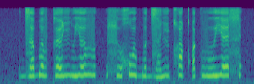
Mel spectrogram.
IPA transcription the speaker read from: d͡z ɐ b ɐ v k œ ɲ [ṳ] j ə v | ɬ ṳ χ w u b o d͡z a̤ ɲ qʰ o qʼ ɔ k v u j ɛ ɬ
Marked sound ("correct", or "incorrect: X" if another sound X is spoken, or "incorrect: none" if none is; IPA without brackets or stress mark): correct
